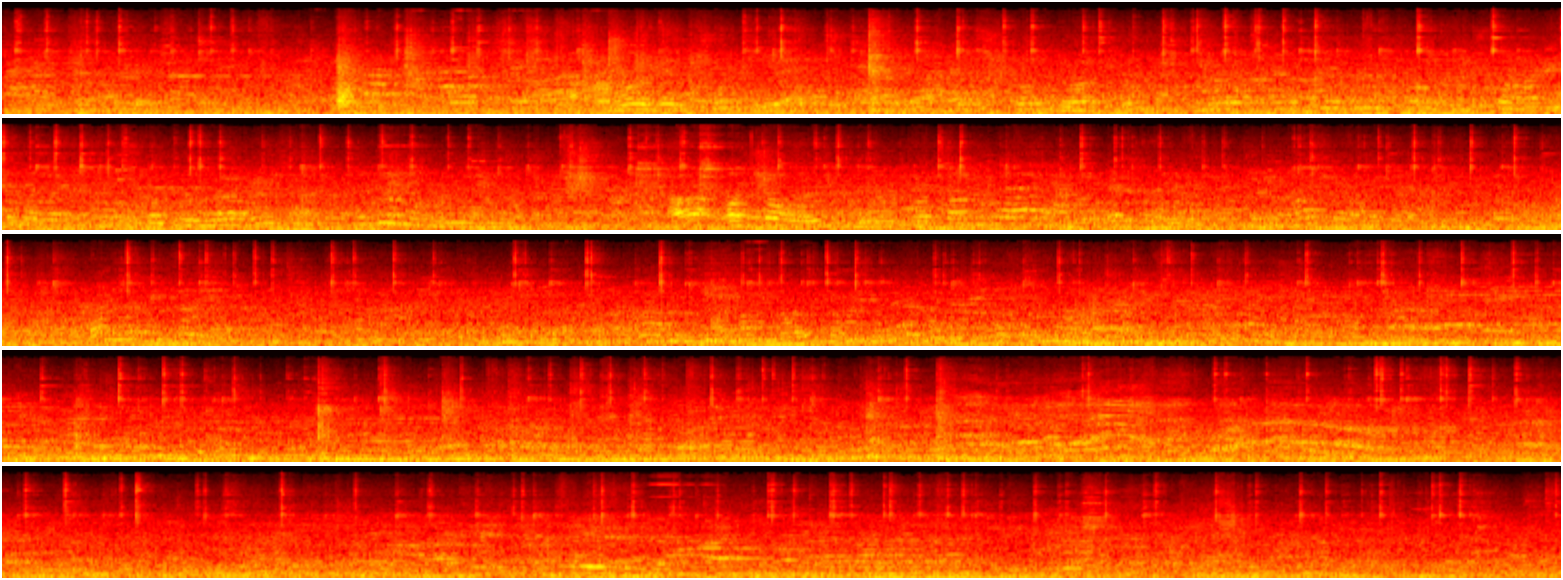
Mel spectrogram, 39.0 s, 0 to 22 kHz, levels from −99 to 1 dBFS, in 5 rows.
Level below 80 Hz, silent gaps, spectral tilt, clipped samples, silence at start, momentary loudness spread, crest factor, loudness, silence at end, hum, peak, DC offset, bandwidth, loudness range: -44 dBFS; none; -5.5 dB/octave; under 0.1%; 0 s; 4 LU; 18 dB; -34 LUFS; 0 s; none; -14 dBFS; under 0.1%; 17 kHz; 2 LU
